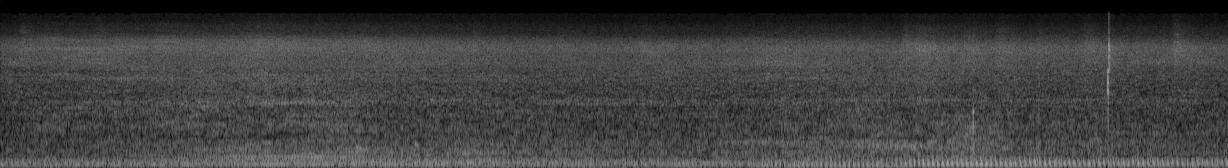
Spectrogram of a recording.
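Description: Low engine rumble of passing motor vehicles, swelling about two seconds in and again about nine seconds in, with a single sharp click near the end.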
